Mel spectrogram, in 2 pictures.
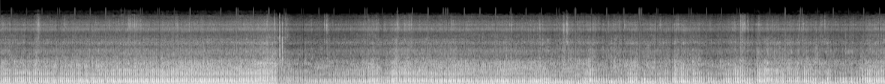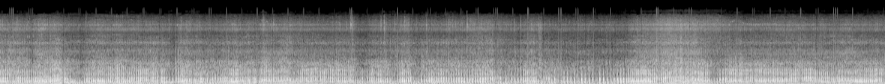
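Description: Dirt bike engine running hard over a rough, rocky trail, its pitch rising and falling with the throttle, with frequent knocks and rattles from the bike bouncing over rocks. The engine drops off briefly about five seconds in.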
